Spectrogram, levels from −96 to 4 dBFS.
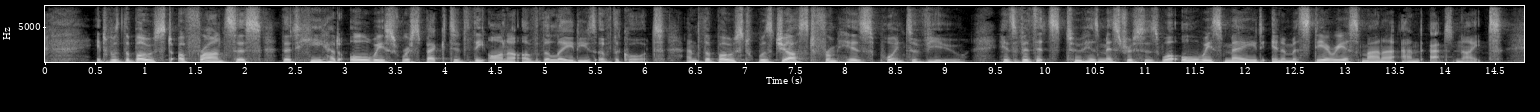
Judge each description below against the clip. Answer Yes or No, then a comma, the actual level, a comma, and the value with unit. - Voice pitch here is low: Yes, low, 130 Hz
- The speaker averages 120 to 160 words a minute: No, average, 180 wpm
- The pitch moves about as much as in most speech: Yes, average, 4.0 semitones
